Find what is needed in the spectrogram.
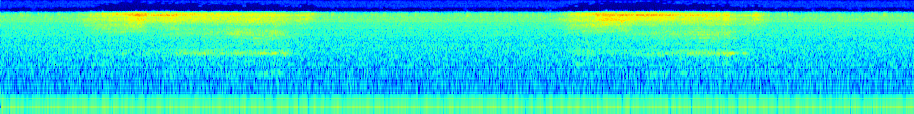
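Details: Streamer slumped asleep on stream after drinking liquor, snoring: two slow, breathy snoring breaths about four seconds apart over a steady low hum.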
